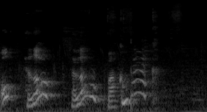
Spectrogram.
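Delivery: very high, thrilled, eager, excited swooping voice. The gnome pops up from the back to greet the returning group; Pip, very excited. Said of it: "pop up from the back very excitedly".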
